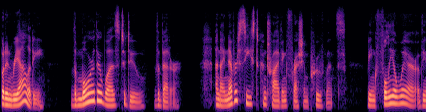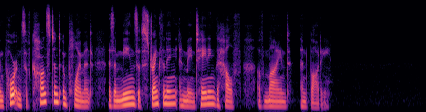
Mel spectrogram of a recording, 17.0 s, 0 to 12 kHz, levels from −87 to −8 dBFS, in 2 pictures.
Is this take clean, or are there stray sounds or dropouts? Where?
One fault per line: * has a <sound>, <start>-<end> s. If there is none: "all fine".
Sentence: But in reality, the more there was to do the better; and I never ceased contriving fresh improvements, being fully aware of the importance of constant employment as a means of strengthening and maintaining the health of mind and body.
all fine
